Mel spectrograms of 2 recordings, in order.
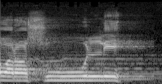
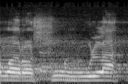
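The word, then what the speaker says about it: ورسوله: Yang benar bacanya innallaha bari'um minal musyrikina wa rasulah. Allah tidak melindungi orang musyrik dan Rasulullah pun tidak melindungi orang musyrik. Wa rasulah bacanya, jangan wa rasulih.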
